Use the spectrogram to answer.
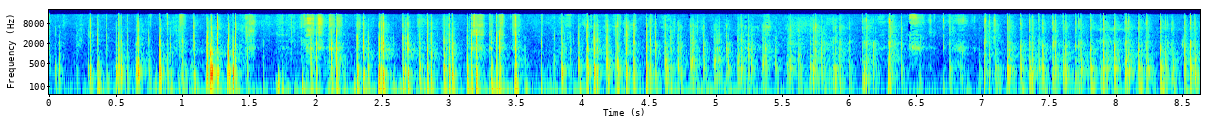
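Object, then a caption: Plastic squeeze tube of wood filler. A medium white-and-red plastic squeeze tube of wood filler, hollow and apparently filled, is held in both hands and tapped and scratched with fingertips and nails. The result is a rapid, uneven stream of short, dull taps and soft scratches, mostly low-mid in tone with little high end, and a slightly louder tap near the start.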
